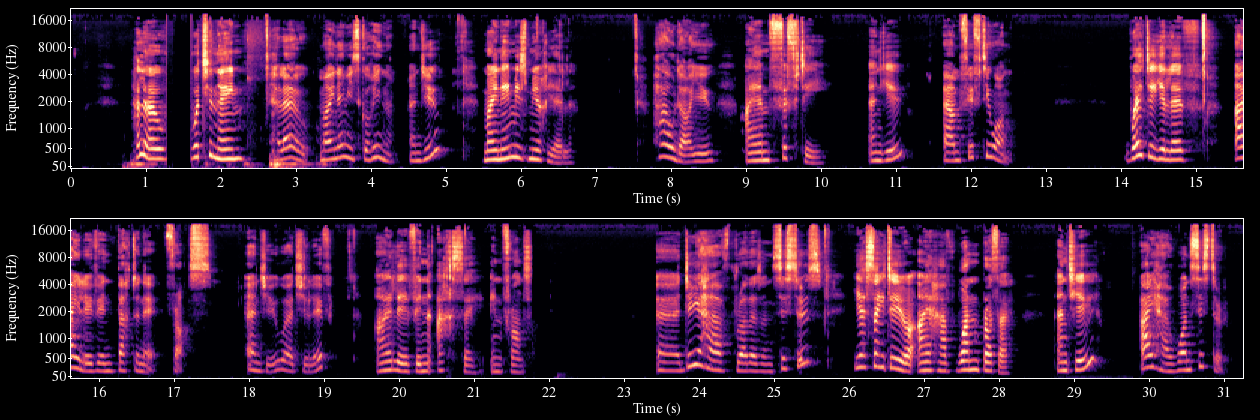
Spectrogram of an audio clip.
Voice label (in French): presentation en interaction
